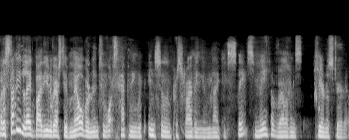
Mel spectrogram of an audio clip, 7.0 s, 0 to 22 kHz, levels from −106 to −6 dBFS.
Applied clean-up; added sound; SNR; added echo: neural mask model Resemble Enhance denoiser.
